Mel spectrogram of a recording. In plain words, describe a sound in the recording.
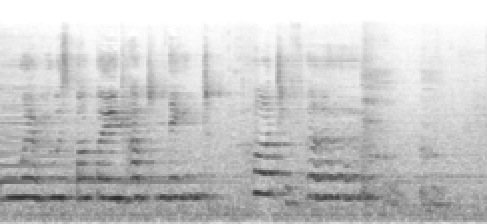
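A young woman sings loudly in a large hall.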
